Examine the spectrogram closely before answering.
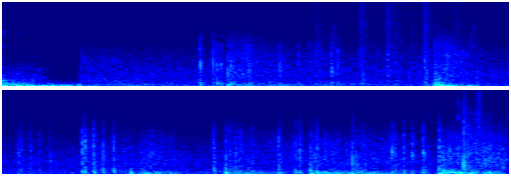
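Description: Footsteps tread on a dirt path.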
